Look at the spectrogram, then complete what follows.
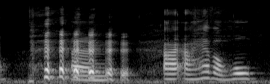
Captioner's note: laughter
